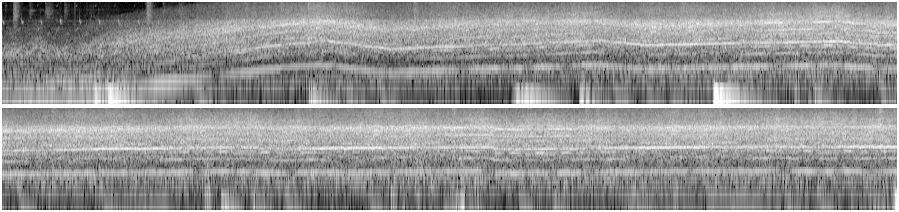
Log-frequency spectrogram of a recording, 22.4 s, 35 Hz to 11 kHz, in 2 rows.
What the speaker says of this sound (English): I'm going to floor it in 3, 2, 1, go!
